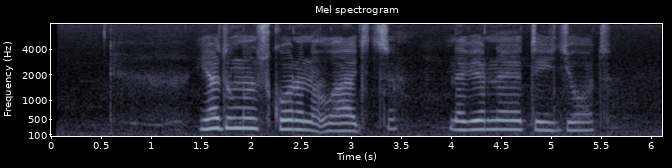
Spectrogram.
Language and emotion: Russian, sad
